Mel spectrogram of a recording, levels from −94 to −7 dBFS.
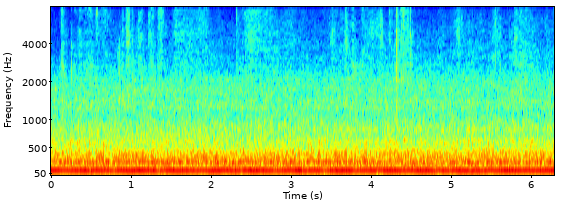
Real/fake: fake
